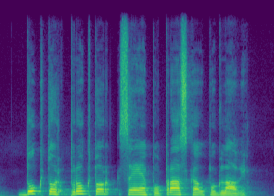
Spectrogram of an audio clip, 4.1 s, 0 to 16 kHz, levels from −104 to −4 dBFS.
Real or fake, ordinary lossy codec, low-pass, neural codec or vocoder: fake; none; 14.4 kHz; codec, 32 kHz, 1.9 kbps, SNAC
